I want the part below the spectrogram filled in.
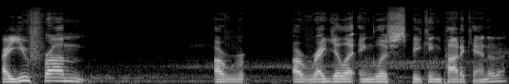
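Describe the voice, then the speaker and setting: A man with a Boston accent at a medium pitch, with long, frequent pauses. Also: ordinary pitch variation, moderate pace. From US Northeast, Boston. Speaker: video game streamer. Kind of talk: casual chat. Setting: live stream. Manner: animated.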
